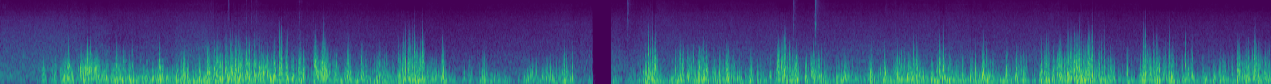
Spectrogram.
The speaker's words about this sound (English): That's the wind is blowing through the palm trees, and the surf is huge.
